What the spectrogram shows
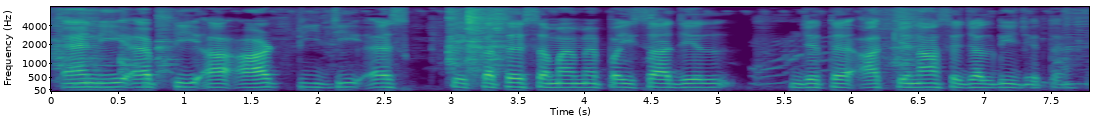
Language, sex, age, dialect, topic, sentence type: Maithili, male, 18-24, Bajjika, banking, question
